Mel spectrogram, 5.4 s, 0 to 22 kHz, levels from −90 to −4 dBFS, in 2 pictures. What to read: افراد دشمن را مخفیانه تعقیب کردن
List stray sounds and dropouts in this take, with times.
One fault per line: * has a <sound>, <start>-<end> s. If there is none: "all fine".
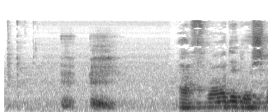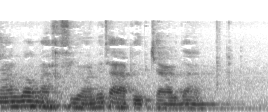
* has a throat clearing, 0.6-1.3 s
